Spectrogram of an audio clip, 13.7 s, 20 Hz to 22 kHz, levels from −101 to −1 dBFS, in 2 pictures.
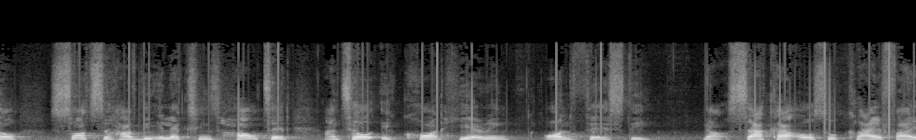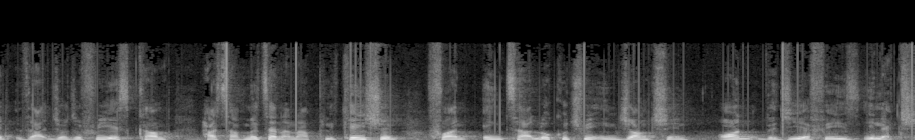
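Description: From 0.11 s to 13.71 s, the sound carries a continuous train of word clock ticks, sharp clicks at a steady rate of about one every 40 ms, several hundred in all. The receiving device is free-running rather than locked to the sender's clock, which points to a mismatch of several hundred parts per million. Each slip drops or repeats a single sample, and the clicks are of uneven strength. Buffer underruns would instead leave audible gaps at irregular times.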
